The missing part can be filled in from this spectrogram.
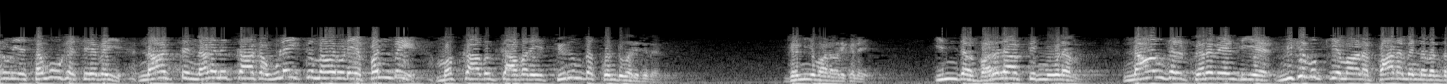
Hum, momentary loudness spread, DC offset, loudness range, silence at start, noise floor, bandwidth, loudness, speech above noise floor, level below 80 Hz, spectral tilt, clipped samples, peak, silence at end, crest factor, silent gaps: none; 6 LU; 10%; 4 LU; 0 s; -38 dBFS; 6 kHz; -8 LUFS; 30 dB; -30 dBFS; -7.5 dB/octave; 4%; 0 dBFS; 0 s; 10 dB; none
